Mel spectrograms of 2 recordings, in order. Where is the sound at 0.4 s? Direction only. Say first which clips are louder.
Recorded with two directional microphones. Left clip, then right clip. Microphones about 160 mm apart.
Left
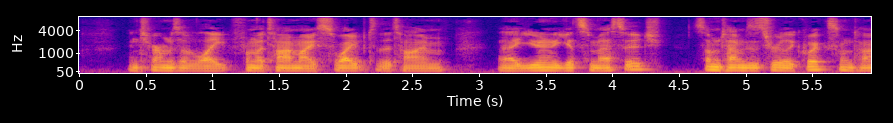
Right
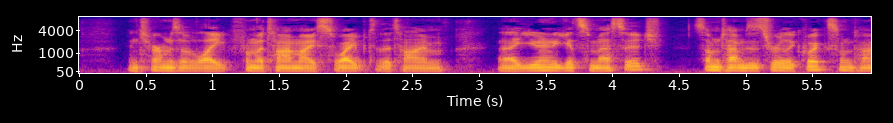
Right 4 dB; 30° right (ahead or behind).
